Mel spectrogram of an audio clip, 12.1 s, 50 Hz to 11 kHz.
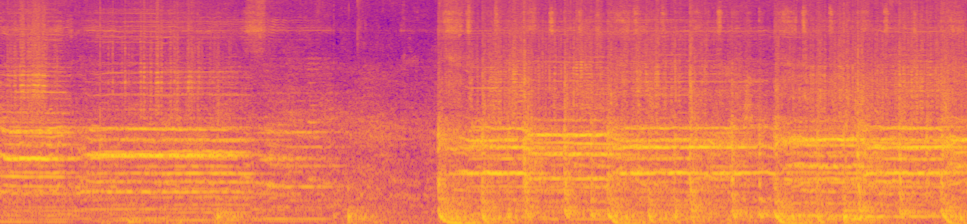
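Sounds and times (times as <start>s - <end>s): vocal group holding a chord: 0.0s - 12.0s.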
